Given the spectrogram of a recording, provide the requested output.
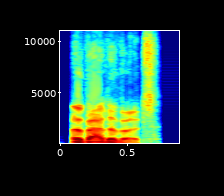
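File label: "avadavat", British English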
